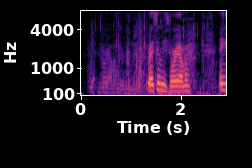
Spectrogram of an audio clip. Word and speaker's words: Toriyama: Yeah, Toriyama.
